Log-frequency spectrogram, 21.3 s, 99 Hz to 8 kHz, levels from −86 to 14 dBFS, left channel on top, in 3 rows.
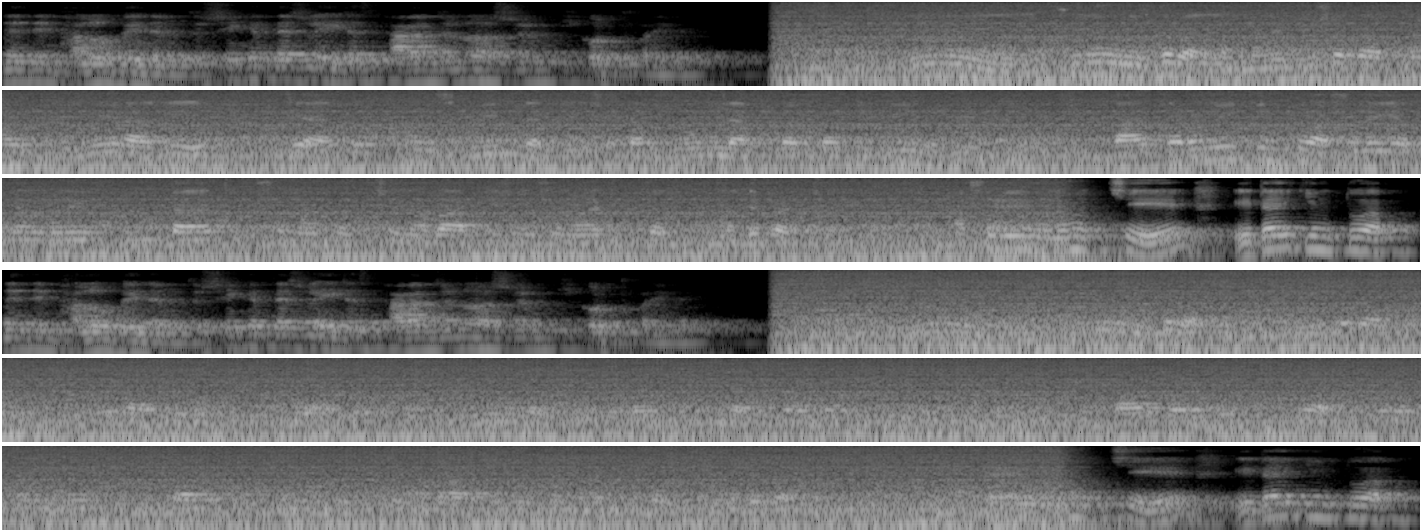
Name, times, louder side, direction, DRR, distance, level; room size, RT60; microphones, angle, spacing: voice 1, 0.0-3.5 19.0-19.3, right 1 dB, 50° right, -5 dB, 1.2 m, -33 dB
sound 1, 3.8-19.5, equal, 10° right, 0.6 m, -24 dB
voice 2, 4.5-21.1, left 4 dB, 90° left, 11 dB, 0.3 m, -28 dB
5.9 x 2.8 x 2.7 m, 0.98 s
head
